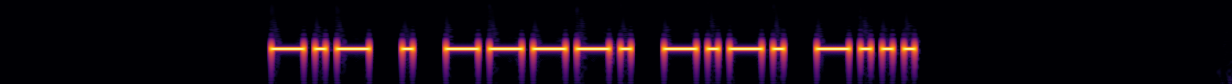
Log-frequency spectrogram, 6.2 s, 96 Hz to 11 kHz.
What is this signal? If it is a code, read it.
Morse code, heard as a keyed tone, about 24 wpm, 700 Hz. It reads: KE9CB
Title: Speed Racing - USA Call Signs 22wpm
